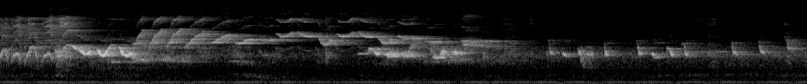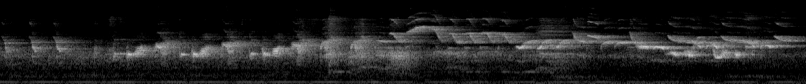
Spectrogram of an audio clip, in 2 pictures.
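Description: Songbird singing in long runs of rapid chirps and trills, many of them falling in pitch, with a quieter lull in the middle; the song stops suddenly at the end.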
